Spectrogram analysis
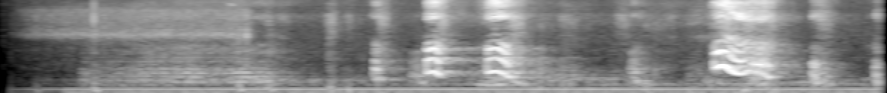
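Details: One-week-old Doberman puppies feeding and sleeping, with siblings jostling for a spot. A short high squeak rises and falls, then two more come in quick succession, over a steady low hum.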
